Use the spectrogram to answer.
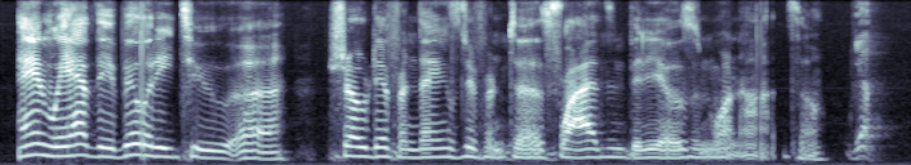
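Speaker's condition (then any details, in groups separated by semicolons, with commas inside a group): Cerebral palsy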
